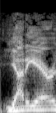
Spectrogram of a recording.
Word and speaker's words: Yadier: Yadier, is that how you say his name, Nick? – Yeah.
